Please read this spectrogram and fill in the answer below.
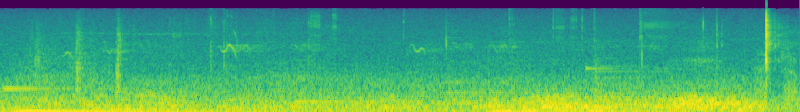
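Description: Outdoor garden ambience with a bird calling and a low rumble of wind on the microphone that eases after about two and a half seconds. A single sharp click comes near the end.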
